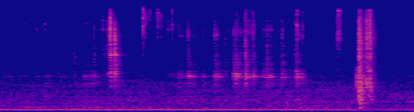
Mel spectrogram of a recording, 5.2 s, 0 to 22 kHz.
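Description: Small metal clicks and light scraping as loose steel bearing rollers are pushed one by one into the star hub of a 1942 Harley-Davidson WLA wheel, with a sharper click about four and a half seconds in.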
